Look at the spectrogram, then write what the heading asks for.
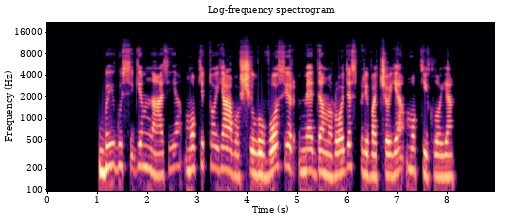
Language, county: Lithuanian, Šiauliai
